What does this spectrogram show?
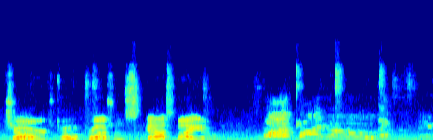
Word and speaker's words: bayou: Scott Bayou, pronounced Bayo.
